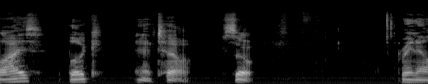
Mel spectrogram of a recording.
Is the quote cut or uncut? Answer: uncut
